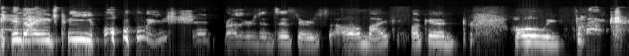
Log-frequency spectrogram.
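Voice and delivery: high, laughing, breathless exclamations; giddy swearing. Real, not acted. Gamer giddy over the roll, laughing. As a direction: giggle and swear in joy. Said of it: "I'm giddy right now".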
